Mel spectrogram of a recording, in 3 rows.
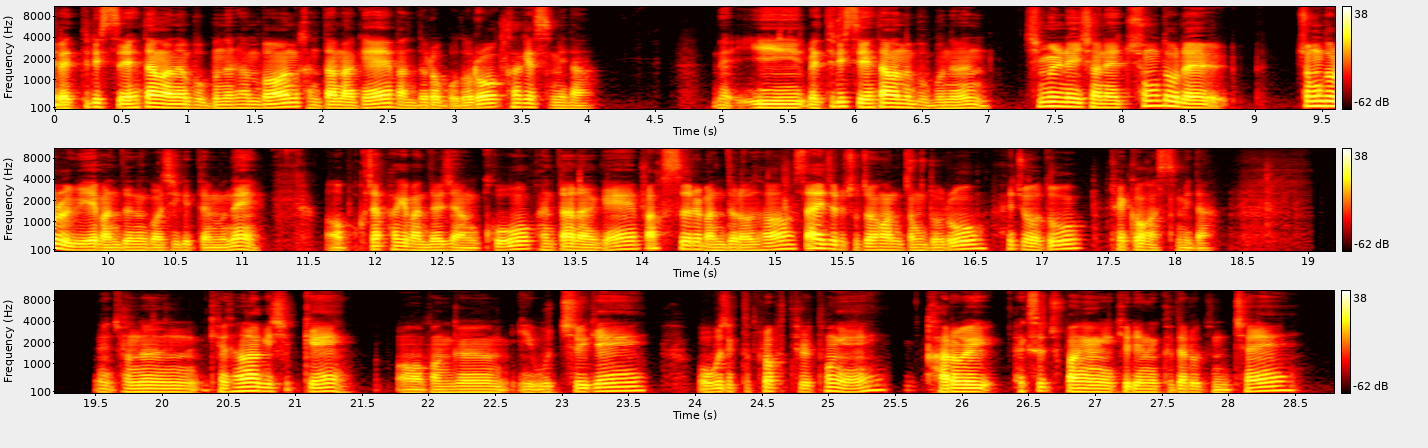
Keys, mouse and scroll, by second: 1.5 shift+a, 1.8-13.8 drag, 7.9 middle click, 9.5 s, 12.2 middle click, 13.2 scroll up 2, 13.6 middle click, 16.4 click, 18.0 click, 23.6-26.4 middle drag.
